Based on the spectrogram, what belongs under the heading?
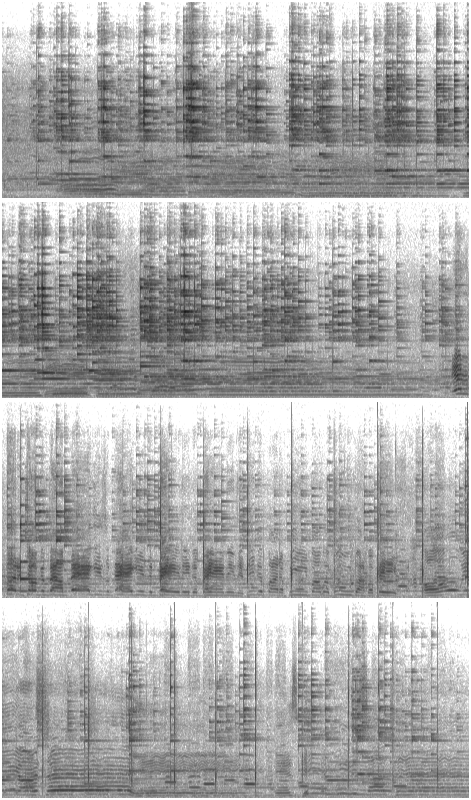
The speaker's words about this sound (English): But once fortified, the troupe gathered around the chime arbor for one more performance.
